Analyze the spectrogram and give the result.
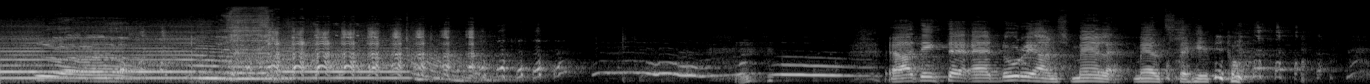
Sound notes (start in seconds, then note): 0.9 both: Laughing; 1.1 laughing; 6.0 muffled, inhale, sigh; 11.7 muffled, laughing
